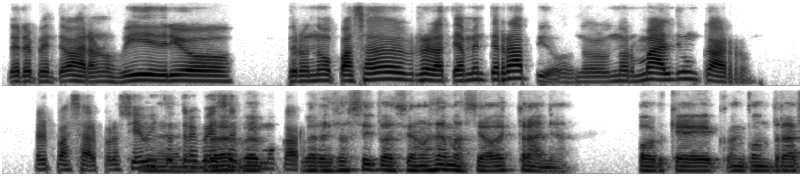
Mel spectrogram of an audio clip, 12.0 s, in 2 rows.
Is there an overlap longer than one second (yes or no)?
yes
